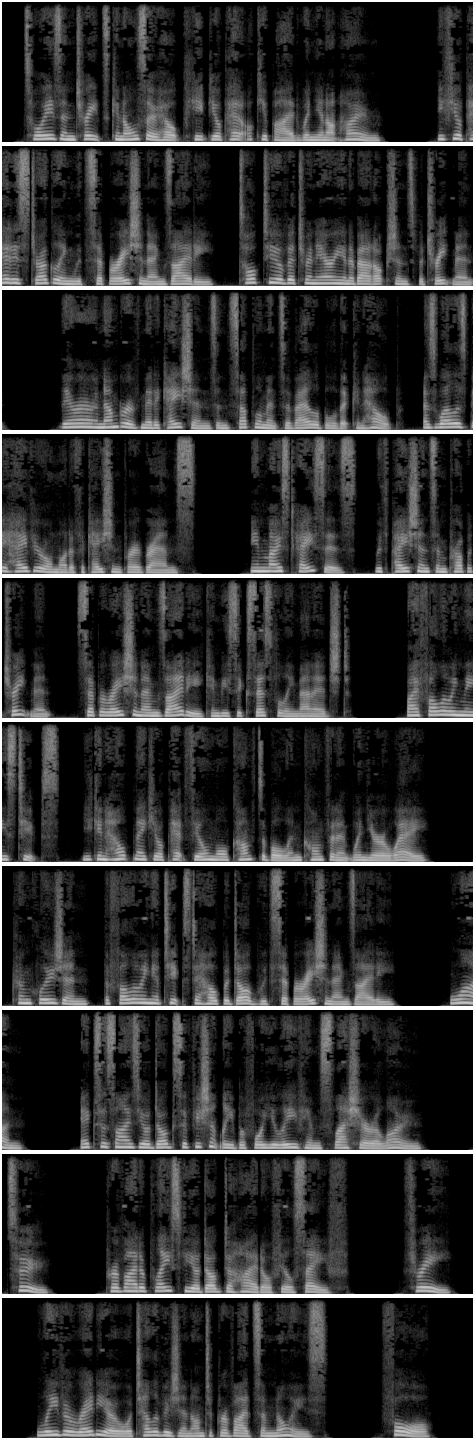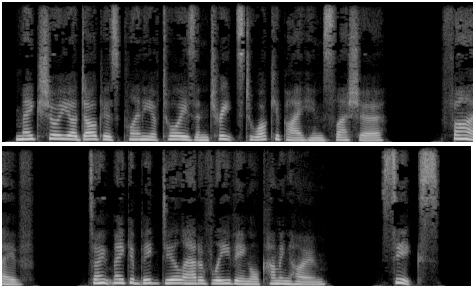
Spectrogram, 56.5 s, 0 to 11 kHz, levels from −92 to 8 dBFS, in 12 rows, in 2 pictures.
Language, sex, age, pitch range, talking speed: English, female, 20-39, 195-260 Hz, 165 wpm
